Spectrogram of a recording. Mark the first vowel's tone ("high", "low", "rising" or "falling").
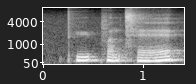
rising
